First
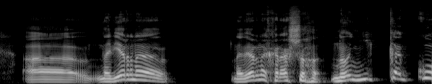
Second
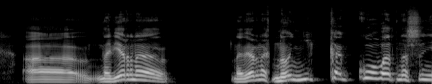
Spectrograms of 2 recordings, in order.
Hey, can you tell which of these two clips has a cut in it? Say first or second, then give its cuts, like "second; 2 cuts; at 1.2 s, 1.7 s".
second; 1 cut; at 2.7 s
